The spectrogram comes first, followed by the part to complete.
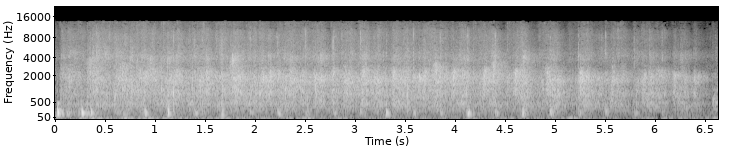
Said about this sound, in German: Dankeschön, Applaus!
